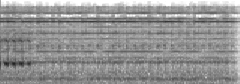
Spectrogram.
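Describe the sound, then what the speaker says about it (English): A telephone bell rung by Western Electric telephone company equipment gives a sustained electric ringing with bright high tones and a steady buzz beneath, alone and fairly loud before cutting off abruptly. "it makes phones ring, of course."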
